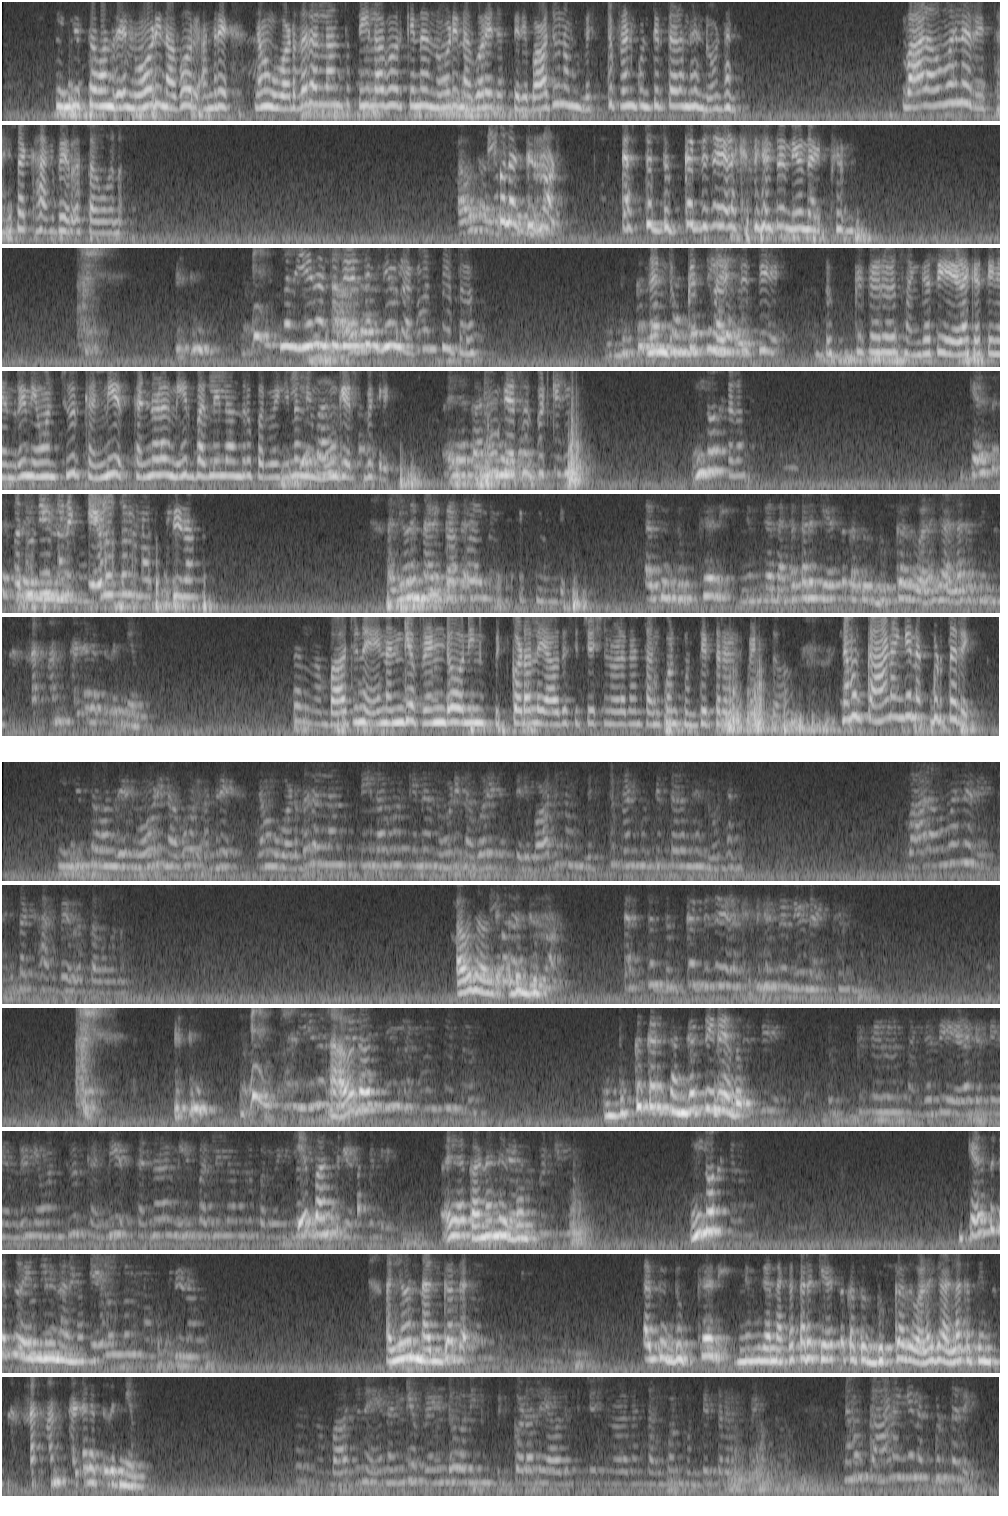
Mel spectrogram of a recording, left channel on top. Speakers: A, on the left; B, on the right.
A: ಹಿತಾವ ಅಂದ್ರೆ ನೋಡಿ ನಗೋರಿ ಅಂದ್ರೆ ನಮ್ಗೆ ಒಡದರಲ್ಲ ಅಂತ ಫೀಲ್ ಆೋರ್ಕಿಂತ ನೋಡಿ ನಗೋರೆೇ ಜಾಸ್ತಿ ರೀ ಬ ನಮ ಬೆಸ್ಟ್ ಫ್ರಂಡ್ ಕುಂತಿರ್ತಾಳ ನೋ ಬಾಳ ಅವಮಾನ ರೀ ತೈಸಕ್ ಆಗದೆ ಇರ ತಗೋಣ
B: ಹೌದೌದ್ರಿ
A: ನೀವ
B: ಅದು
A: ನಗ್ತೀರಿ
B: ದುಃಖ
A: ನೋಡು ಕಷ್ಟು ದುಃಖದ ವಿಷಯ ಹೇಳಕ ಅಂತ ನೀವ್ ನಗ್ತಿರಿ ನೋ
B: <inaudible>
A: ನಮ್ ಏನಂತ್ದ
B: ಹೌದೌದು
A: ಹೇಳ್ತ ನೀವ್ ನಗ ಅಂತ್ದು
B: ದುಃಖಕರ
A: ನನ್ ದುಃಖದ
B: ಸಂಗತಿ
A: ಪರಿಸ್ಥಿತಿ
B: ರೀ ಅದು
A: ದುಃಖಕರ ಸಂಕ ಸಂಗತಿ ಹೇಳಾಕತಿನಿ ಅಂದ್ರೆ ನೀವ ಒಂದಚೂರು ಕಣ್ಣೀರು ಕಣ್ಣೊಳಗ್ ನೀರ್ ಬರ್ಲಿಲ್ಲ ಅಂದ್ರರು ಪರವಾಗಿಲ್ಲ
B: ಏ
A: ನೀವ್
B: ಬಂತ್
A: ಮೂಗೇರ್ಸ್ಬೇಕ್ರಿ
B: ಏ ಕಣ್ಣನೀರ್
A: ಮುಗೆರಿಸಬೇಕ್ರಿ
B: ಬರ್ ಇಲ್ವ
A: <inaudible>
B: ಕೇಳ್ಸಕತ್ತದ
A: ಅದು
B: ಇಲ್ರಿ
A: ನೀವು ನನಗ್
B: ನಾನು
A: ಕೇಳೋದ ನೋಡ್ತೀರಾ
B: ಅಯ್ಯೋ
A: ನ
B: ನಗ್ಗದ
A: ಬಾಕ್ಳ ಕೃಷಗೆ
B: ಅದು ದುಃಖ ರೀ ನಿಮ್ಗೆ ನಗ ತರ ಕೇಳ್ಬೇಕತದ ದುಃಖದ ಒಳಗೆ ಅಳ್ಳಕ್ತ್ತ ನ ಮಂತ್ ಅಳ್ಳಕ್ತ್ತದಿ ನೀ
A: ನ ಬಾಜುನೆ ನನ್ ಫ್ರೆಂಡ್ ನಿನ್ ಬಿಟ್ ಕೊಡಲ್ಲ ಯಾವ್ದೇ ಸಿಚುವೇಷನ್ ಒಳಗ ಅನ್ಕೊಂಡು ಕುಂತಿರ್ತಾರೆ ನನ್ ಫ್ರೆಂಡ್ಸ್ ನಮಗ್ ಕಾಣಂಗಗೆನಕ್ ಬಿಡ್ತಾರಿ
